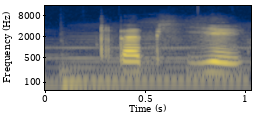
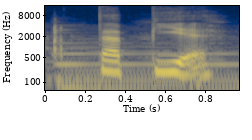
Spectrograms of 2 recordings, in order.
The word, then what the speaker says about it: papier: Papier. Papier. Not papier, papier.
